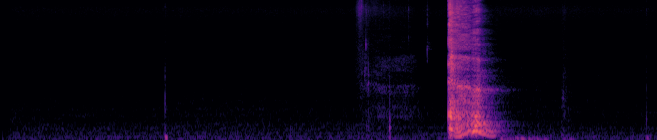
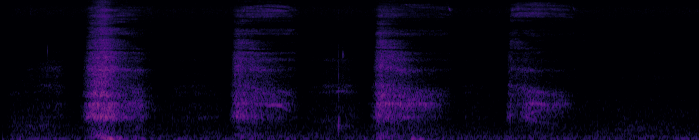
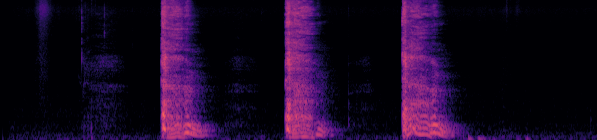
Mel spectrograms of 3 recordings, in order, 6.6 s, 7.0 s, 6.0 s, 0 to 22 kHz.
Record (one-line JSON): {"cough_length": "6.6 s", "cough_amplitude": 4211, "cough_signal_mean_std_ratio": 0.2, "exhalation_length": "7.0 s", "exhalation_amplitude": 147, "exhalation_signal_mean_std_ratio": 0.58, "three_cough_length": "6.0 s", "three_cough_amplitude": 2586, "three_cough_signal_mean_std_ratio": 0.34, "survey_phase": "beta (2021-08-13 to 2022-03-07)", "age": "45-64", "gender": "Female", "wearing_mask": "No", "symptom_none": true, "smoker_status": "Current smoker (11 or more cigarettes per day)", "respiratory_condition_asthma": false, "respiratory_condition_other": false, "recruitment_source": "REACT", "submission_delay": "2 days", "covid_test_result": "Negative", "covid_test_method": "RT-qPCR", "influenza_a_test_result": "Negative", "influenza_b_test_result": "Negative"}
